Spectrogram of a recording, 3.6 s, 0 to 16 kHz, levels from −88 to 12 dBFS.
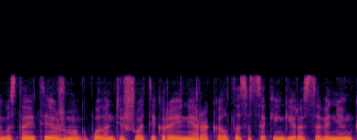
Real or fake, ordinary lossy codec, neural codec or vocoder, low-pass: fake; MP3, 64 kbps; codec, 16 kHz, 4.8 kbps, FACodec; 7.2 kHz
